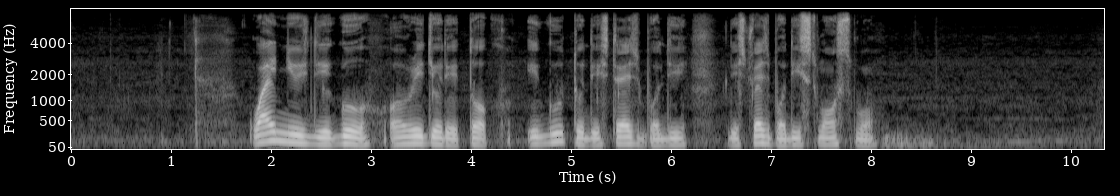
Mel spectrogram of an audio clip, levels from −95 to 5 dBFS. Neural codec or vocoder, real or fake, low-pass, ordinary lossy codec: none; real; 7.2 kHz; none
